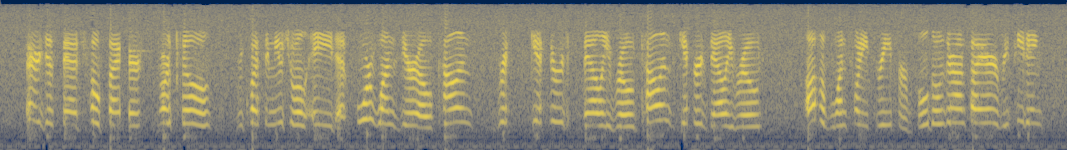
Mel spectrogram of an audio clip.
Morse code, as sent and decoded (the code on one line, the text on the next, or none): none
